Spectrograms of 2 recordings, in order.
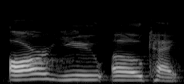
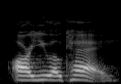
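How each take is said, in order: First: Gentle slow ask. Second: Said in the usual way. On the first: Shown as a demonstration. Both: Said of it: "There is nothing threatening about saying".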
